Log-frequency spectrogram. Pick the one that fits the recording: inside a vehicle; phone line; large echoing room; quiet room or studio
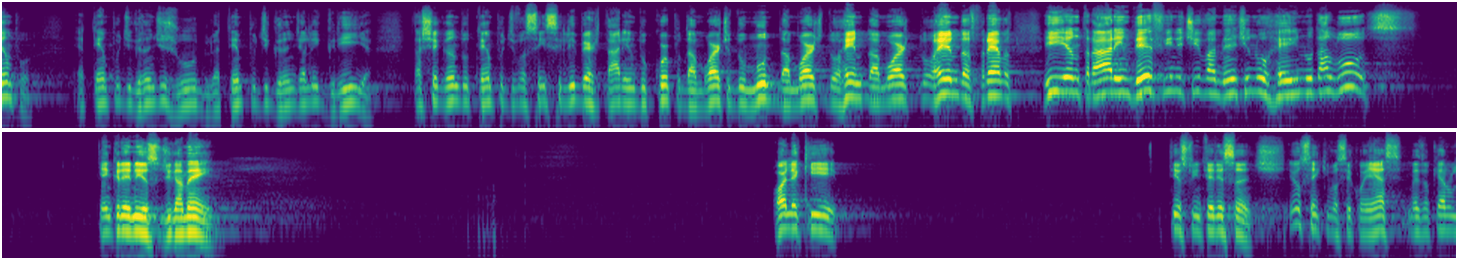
large echoing room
